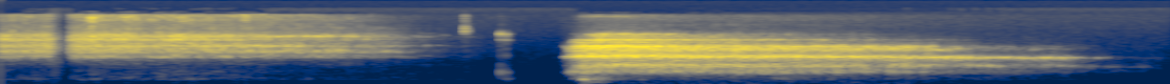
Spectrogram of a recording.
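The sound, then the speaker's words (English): A long, airy breath drawn in through the mouth fades out, and after a brief pause and a couple of soft clicks comes a fuller, louder breath out through the mouth that gradually trails away: a last deep breath in a breathing practice. Unhurried, no talking. “So if you want, you can do one last deep breath through the mouth, inhale through the mouth and exhale through the mouth, or one deep breathing through the nostrils.”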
